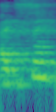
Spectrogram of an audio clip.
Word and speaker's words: adjacent: उस सब में डी साइलेंट होता है, इनका जो प्रोनाउंसिएशन है सब में डी साइलेंट रहेगा।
